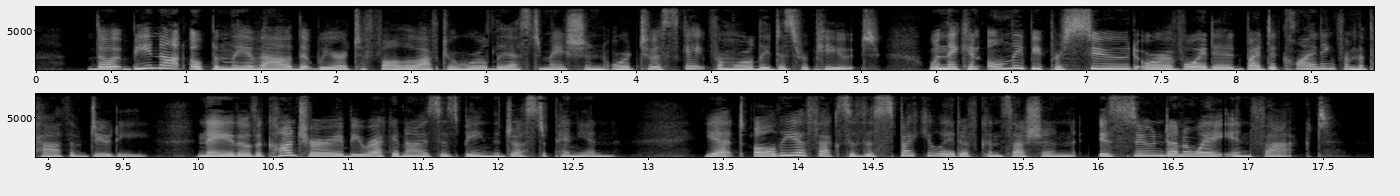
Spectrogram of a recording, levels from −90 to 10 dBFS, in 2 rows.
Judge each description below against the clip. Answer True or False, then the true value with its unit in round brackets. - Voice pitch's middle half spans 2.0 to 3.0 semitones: False (3.5 semitones)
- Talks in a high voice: True (220 Hz)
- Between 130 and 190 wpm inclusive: False (200 wpm)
